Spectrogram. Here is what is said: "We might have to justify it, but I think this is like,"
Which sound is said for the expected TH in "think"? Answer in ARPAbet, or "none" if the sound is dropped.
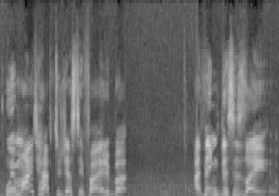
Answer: TH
